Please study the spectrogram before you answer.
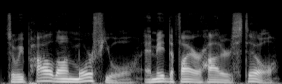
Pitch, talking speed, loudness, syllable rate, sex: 110 Hz, 255 wpm, -16 LUFS, 5.3 syllables/s, male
